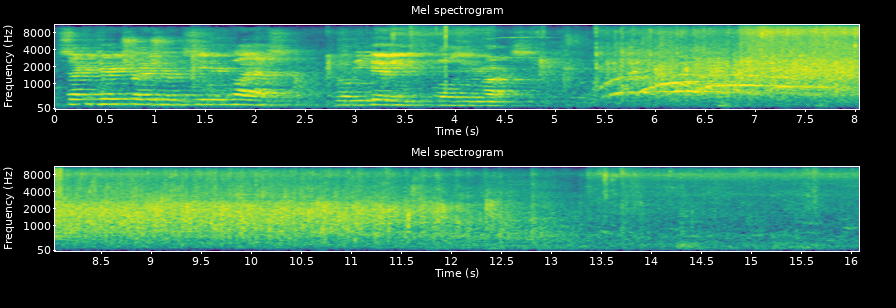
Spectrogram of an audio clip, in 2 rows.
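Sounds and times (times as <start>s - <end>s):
audience applauding: 5.4s - 12.5s.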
